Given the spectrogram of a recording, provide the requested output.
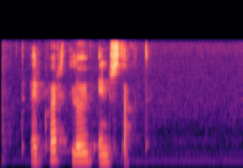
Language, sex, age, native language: Icelandic, female, 50-59, Icelandic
